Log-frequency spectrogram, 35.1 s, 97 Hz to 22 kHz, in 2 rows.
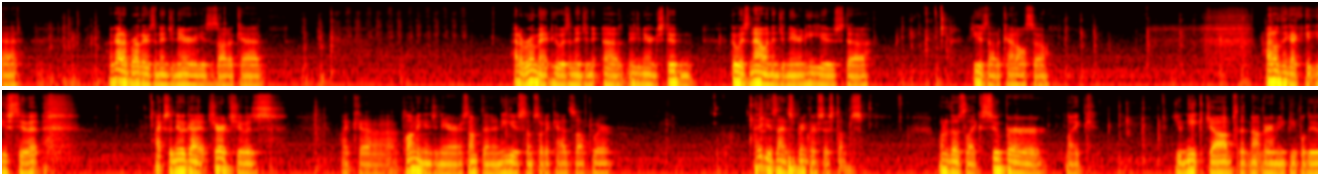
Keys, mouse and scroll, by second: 2.6 click, 3.4 Tab, 4.3-6.5 shift+drag, 6.5-12.1 shift+middle drag, 12.6-14.3 shift+drag, 14.7 click, 16.4 ctrl+shift+middle click, 17.9-20.2 drag, 20.2-24.1 shift+middle drag, 32.1 shift+middle click, 32.9-35.1 drag.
